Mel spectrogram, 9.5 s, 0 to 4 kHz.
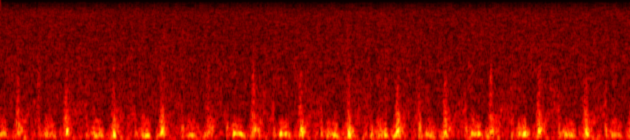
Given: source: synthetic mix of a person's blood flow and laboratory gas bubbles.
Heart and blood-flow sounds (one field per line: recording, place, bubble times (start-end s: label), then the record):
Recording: Doppler ultrasound of blood flow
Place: precordium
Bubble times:
no bubbles
From the record:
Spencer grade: 0 (complete lack of bubble signals)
